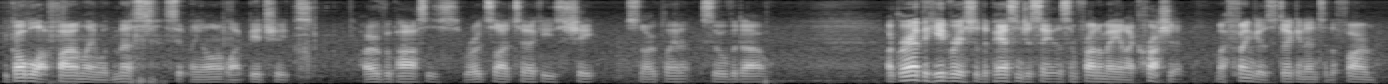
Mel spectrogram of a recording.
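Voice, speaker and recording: A man's voice: deep voice, moderate pace. A man with a New Zealand accent reads a first-person crime story with a gritty, emphatic, dramatic delivery. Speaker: author reading own short story.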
